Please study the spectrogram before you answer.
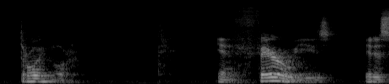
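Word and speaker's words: draumur: In Icelandic, the word is spelled the same way, except with a U between the M and the R, and this is pronounced Troimur, Troimur.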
